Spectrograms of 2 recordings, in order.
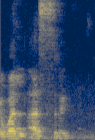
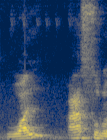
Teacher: रा को पुर पढ़ते हैं, चाहे वो रा जज़म हो या वफ़ करते वक्त हम इसको जज़म करेंगे तो भी पुर पढ़ेंगे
